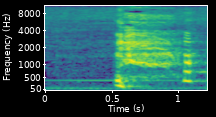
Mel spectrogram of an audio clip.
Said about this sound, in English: That's them pouring a Sprite, everyone.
